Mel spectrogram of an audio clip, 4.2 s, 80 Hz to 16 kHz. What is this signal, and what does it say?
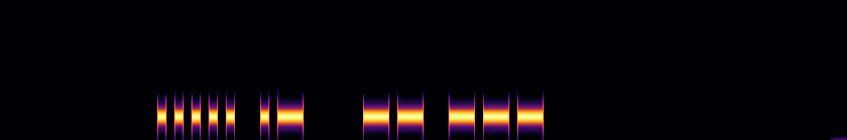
Morse code, heard as a keyed tone, about 28 wpm, 700 Hz. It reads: 5A MO
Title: Field Day Exchanges Encore - 28wpm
